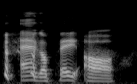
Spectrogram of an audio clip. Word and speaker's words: agapao: Well, I think it's agapeo. A-G-A-P-A-O. Agapeo.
